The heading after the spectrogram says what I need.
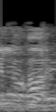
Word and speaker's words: लोहरा: के लोहार को उसको लोहरा कर दिया गया। जो अंग्रेजी में जिसका प्रोनाउंसिएशन LOHARA है, यानी लोहरा है, उसकी हिंदी में प्रोनाउंसिएशन उच्चारण लोहार था।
